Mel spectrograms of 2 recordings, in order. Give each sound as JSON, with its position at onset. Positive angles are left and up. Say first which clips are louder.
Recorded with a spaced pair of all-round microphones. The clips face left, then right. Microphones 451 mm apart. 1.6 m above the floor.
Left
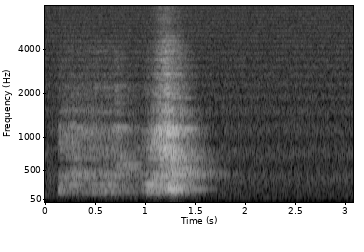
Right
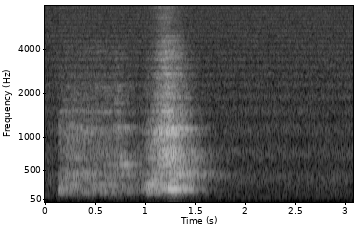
{"t": 0.1, "sound": "sawing", "louder": "right 1 dB", "side_deg": 15, "distance_m": 8.5}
